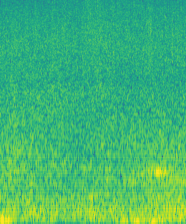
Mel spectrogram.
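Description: Rainstorm in the dinosaur park game Jurassic World Evolution: a steady, dense hiss of heavy rain with low rumbling thunder underneath, continuous and fairly loud with no voices.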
